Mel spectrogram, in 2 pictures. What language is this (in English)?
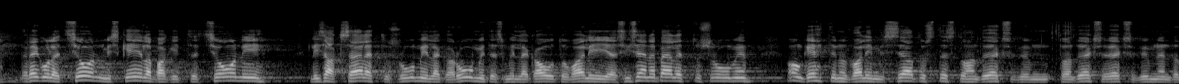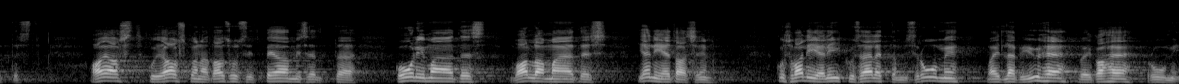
Estonian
